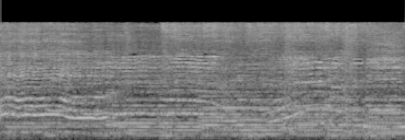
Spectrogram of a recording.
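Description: Gospel worship music: voices singing a slow melody that glides up and down, over steady held accompaniment.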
